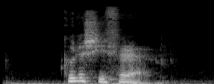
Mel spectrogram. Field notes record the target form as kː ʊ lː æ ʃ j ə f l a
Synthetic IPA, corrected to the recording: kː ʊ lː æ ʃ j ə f ɾ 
